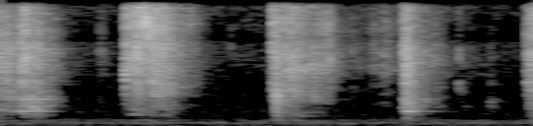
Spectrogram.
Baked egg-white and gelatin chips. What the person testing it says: you can hear how crispy they are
